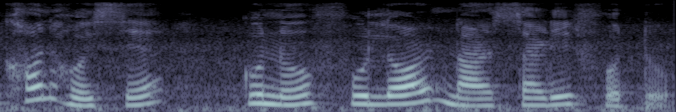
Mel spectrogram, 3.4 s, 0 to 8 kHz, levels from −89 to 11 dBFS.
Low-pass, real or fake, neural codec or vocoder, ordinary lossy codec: 7.2 kHz; real; none; none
